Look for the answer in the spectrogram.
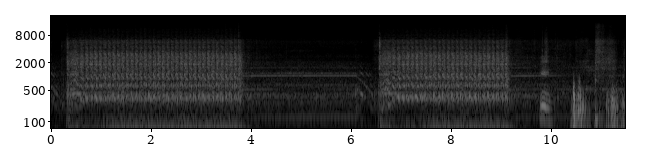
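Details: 1992 Lexus LS400 1UZFE V8, first start attempt after a fuel pump replacement, on a cold night: two steady cranking bursts of about 3.5 s with an even starter rhythm and no firing, because the injectors were not earthing.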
